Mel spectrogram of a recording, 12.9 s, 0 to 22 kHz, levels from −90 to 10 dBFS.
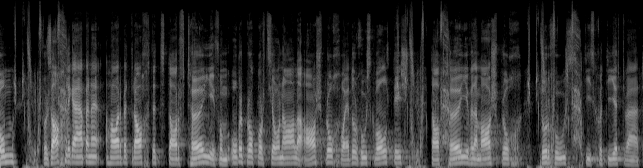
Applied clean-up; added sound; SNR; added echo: neural mask model Resemble Enhance denoiser.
